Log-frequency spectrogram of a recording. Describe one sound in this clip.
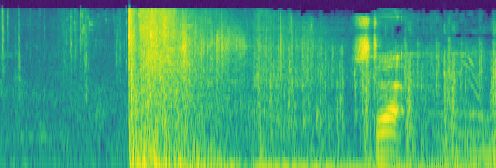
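A loud explosion bursts and booms.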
